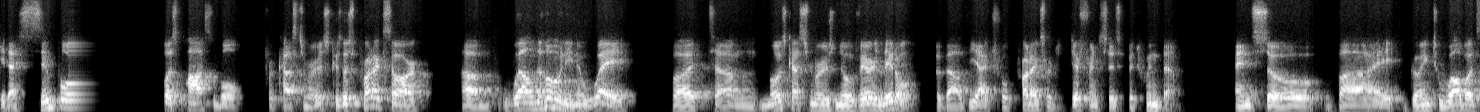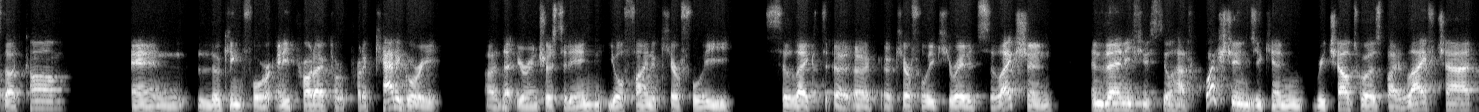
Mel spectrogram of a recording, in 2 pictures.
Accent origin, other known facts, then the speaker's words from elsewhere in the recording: Paris, Île-de-France, France; English is a second language; moved away as an adult; now in New York, United States; As you can hear from my accent, I grew up in Paris, France. And I moved here when I was 25 years old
